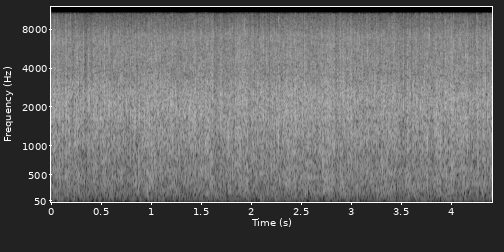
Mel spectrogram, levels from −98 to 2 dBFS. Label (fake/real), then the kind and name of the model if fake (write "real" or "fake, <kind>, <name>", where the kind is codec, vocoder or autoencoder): real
